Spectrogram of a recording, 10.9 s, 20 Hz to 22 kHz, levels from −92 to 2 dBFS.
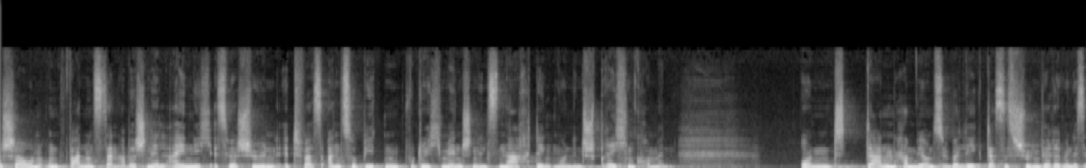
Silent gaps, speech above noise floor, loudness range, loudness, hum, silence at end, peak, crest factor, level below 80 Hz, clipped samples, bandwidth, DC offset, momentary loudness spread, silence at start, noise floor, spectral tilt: none; 37 dB; 4 LU; -17 LUFS; none; 0 s; -2 dBFS; 14 dB; -58 dBFS; under 0.1%; 15.5 kHz; under 0.1%; 6 LU; 0 s; -53 dBFS; -6 dB/octave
